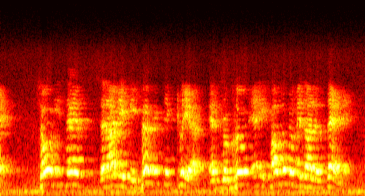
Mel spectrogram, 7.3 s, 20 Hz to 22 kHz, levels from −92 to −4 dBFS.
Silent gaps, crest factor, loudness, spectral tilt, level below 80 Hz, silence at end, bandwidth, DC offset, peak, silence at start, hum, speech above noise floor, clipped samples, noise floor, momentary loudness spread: none; 14 dB; -13 LUFS; -6.5 dB/octave; -46 dBFS; 0 s; 4.3 kHz; under 0.1%; 0 dBFS; 0 s; none; 22 dB; under 0.1%; -35 dBFS; 8 LU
